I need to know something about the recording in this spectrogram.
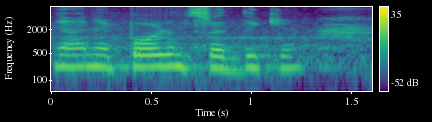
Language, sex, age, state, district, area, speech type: Malayalam, female, 30-45, Kerala, Alappuzha, rural, read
